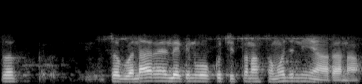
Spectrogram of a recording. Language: Hindi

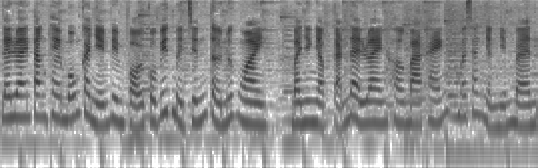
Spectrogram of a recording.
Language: Vietnamese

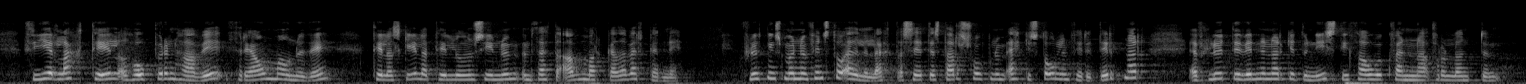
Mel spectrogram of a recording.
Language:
Icelandic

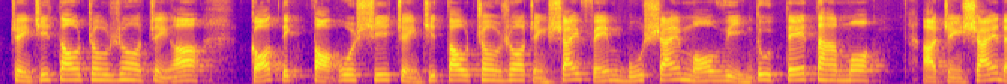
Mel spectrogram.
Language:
Vietnamese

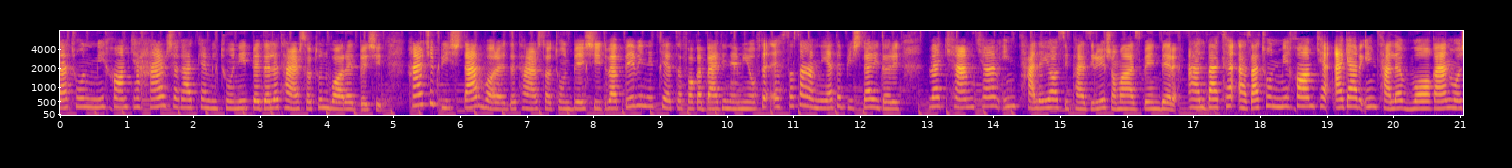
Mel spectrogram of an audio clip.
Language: Persian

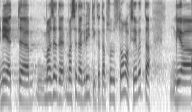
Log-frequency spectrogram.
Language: Estonian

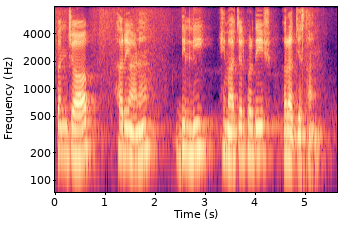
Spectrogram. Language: Punjabi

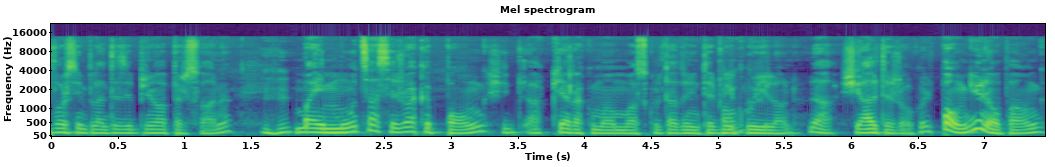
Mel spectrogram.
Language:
Romanian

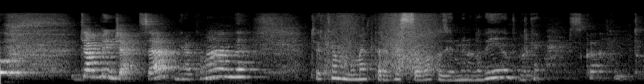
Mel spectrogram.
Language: Italian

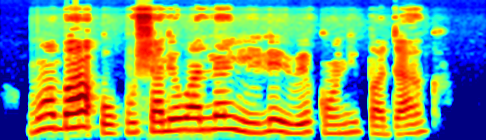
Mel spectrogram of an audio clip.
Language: Yoruba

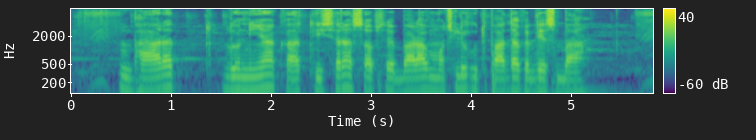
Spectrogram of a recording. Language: Bhojpuri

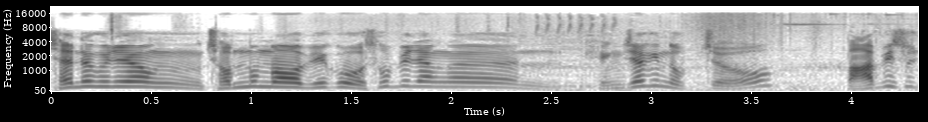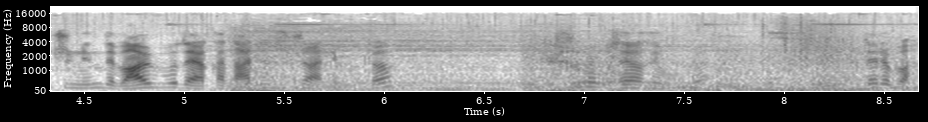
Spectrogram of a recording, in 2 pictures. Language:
Korean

